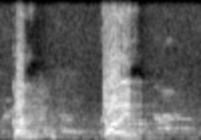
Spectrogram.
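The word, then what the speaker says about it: condign: आपका कंजाइन क्या है आपका कन डाइन ये जी साइलेंट रहेगी य प कंडा ठीक है ना कंडा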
